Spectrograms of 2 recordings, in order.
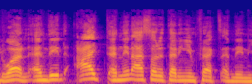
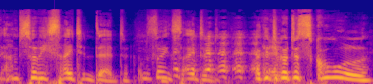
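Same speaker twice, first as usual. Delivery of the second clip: put-on higher voice of a child eager for school; retold childlike excitement, pitched up; excited young son; 8 semitones higher than usual. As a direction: lightly imitate an excited little boy, higher pitched. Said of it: "I, my eldest".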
